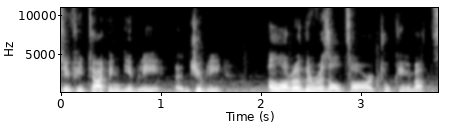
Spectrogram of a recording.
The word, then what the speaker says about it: Ghibli: It's probably just Gibli. Why do I have to click on a YouTube video? Can't you just tell me? Gibli is correct for Italian.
